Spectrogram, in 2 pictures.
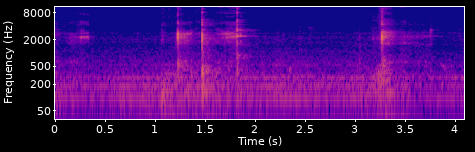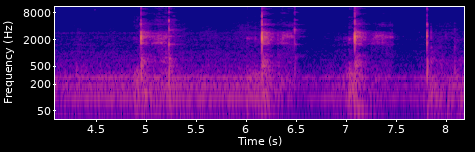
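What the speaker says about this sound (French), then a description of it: "J'ai mis l'ananas dans une petite assiette et on va les couper en petits morceaux" A knife tapping and clinking against a small plate while cutting pineapple into small pieces, quiet, close, irregular sharp clicks spaced a second or so apart over a low steady hum.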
